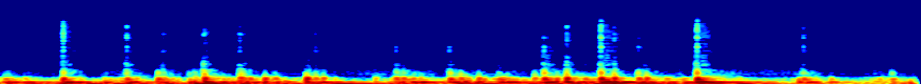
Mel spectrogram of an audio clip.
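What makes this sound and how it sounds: Medium-long painted fingernails on both hands scratch and tap the hollow steel wire-mesh grille of a Blue Yeti microphone head on its metal body. The result is a dense run of low, muffled thumps and rubbing with a boomy low tone, dotted with short, bright ticks where the nails catch the mesh.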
